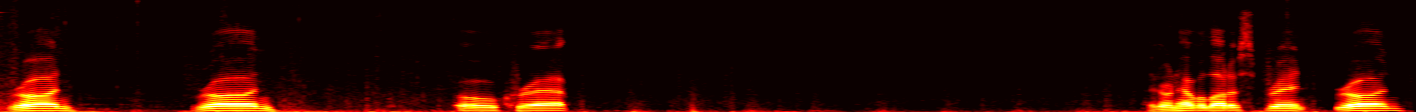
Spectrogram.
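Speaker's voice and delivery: loud, high panicked yelling; being chased. Real, not acted. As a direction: yell in a panic while fleeing. Creature chasing player in game.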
